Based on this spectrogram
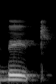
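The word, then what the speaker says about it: debt: में कहा जाता है डेट डेट यहां पर बी साइलेंट रहेगा और इसका प्रोनंसिएशन इस प्रकार करेंगे डेट डीटी डेट और जो कर्जदार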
